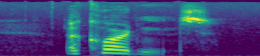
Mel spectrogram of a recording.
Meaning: 1. Agreement; harmony; conformity; compliance 2. The act of granting something
- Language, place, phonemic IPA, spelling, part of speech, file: English, California, /əˈkoɹ.dəns/, accordance, noun, En-us-accordance.ogg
